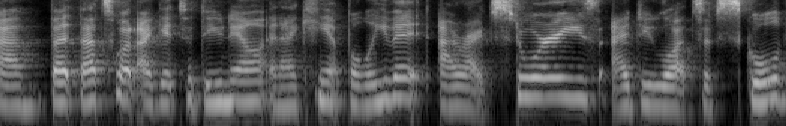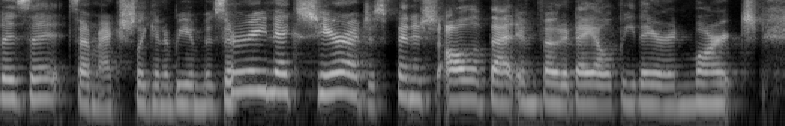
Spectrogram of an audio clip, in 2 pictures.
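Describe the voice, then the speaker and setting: A woman's fairly high voice in a strong Southern US accent, fairly quick in pace with hardly any pauses and ordinary pitch variation. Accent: Southern US, thick. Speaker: children's author. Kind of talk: interview.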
